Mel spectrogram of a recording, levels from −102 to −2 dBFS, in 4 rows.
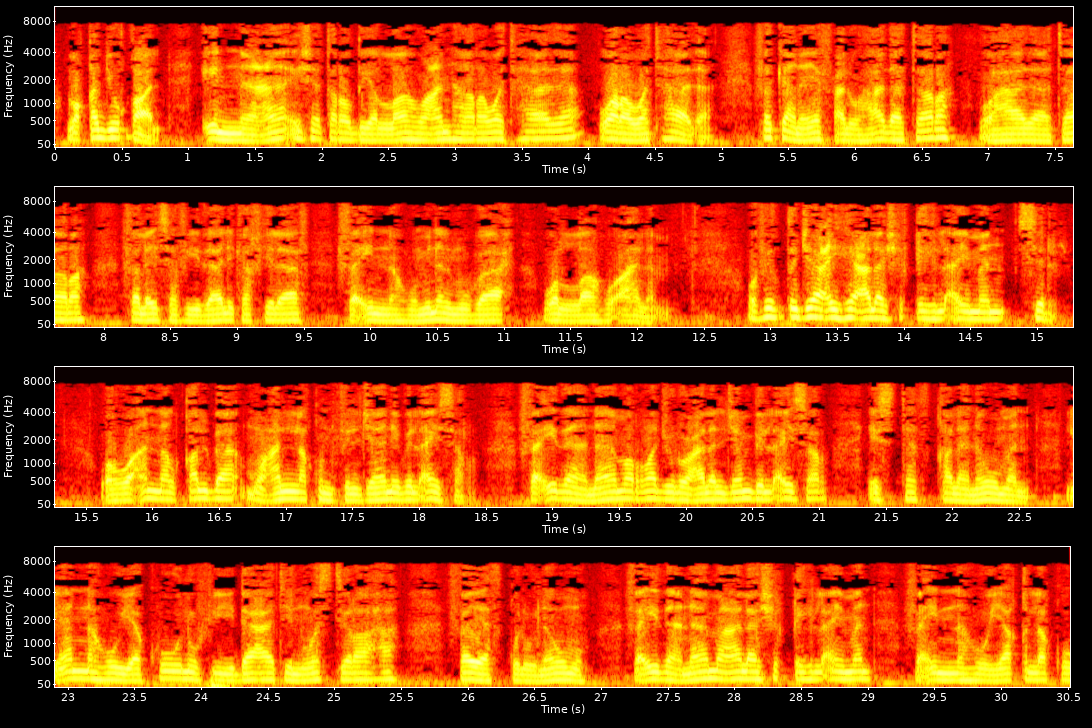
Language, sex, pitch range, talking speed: Arabic, male, 105-125 Hz, 120 wpm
